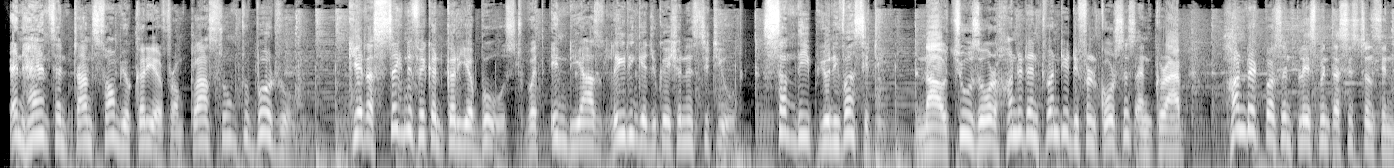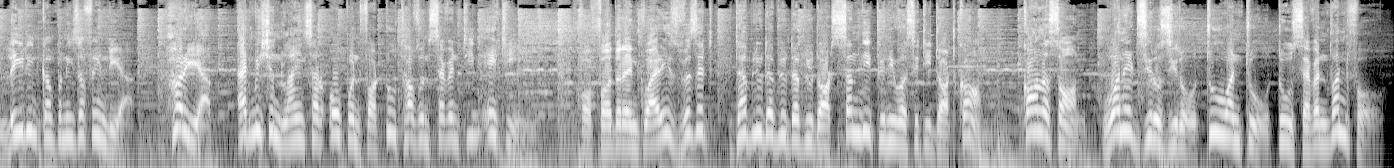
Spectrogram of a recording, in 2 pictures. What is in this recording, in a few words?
English IVR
